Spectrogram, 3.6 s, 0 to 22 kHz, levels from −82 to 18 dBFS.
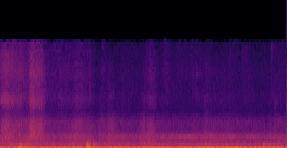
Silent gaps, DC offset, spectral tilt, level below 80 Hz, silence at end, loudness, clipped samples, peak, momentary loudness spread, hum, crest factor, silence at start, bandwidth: none; under 0.1%; -6 dB/octave; -16 dBFS; 0 s; -23 LUFS; under 0.1%; -4 dBFS; 2 LU; none; 12 dB; 0 s; 15 kHz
